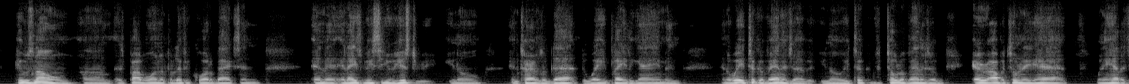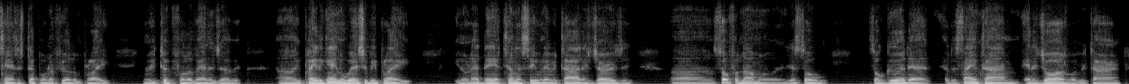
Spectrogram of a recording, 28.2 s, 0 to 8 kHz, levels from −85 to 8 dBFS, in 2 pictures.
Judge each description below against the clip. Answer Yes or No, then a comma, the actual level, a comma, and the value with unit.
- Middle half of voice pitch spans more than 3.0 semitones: No, narrow, 2.5 semitones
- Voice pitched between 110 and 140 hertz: Yes, low, 115 Hz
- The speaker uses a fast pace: Yes, fast, 230 wpm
